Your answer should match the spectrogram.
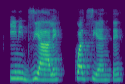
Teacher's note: Ustedes siempre que tengan doble Z o Z sola es como una TS.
